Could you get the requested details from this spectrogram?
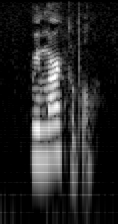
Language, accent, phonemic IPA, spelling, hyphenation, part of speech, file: English, US, /ɹɪˈmɑɹ.kə.bl̩/, remarkable, re‧mark‧a‧ble, adjective, En-us-remarkable.ogg
- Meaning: 1. Worthy of remark; notable; interesting 2. Uncommon; unusual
